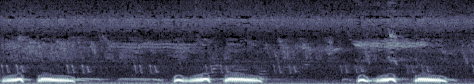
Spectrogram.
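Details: Crisp-voiced spotted dove at a lure site, delivering playful, stuttering cooing; three rounded hooted phrases, each of two or three notes, steady and clear against a quiet background with a faint high whine.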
